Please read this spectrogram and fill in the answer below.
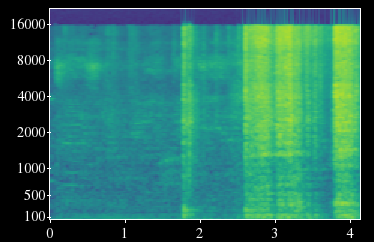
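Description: Steel tray of uncooked samosas being put into a freezer: a sharp click about two seconds in, then about a second of rustling and scraping, and another burst of handling noise near the end.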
